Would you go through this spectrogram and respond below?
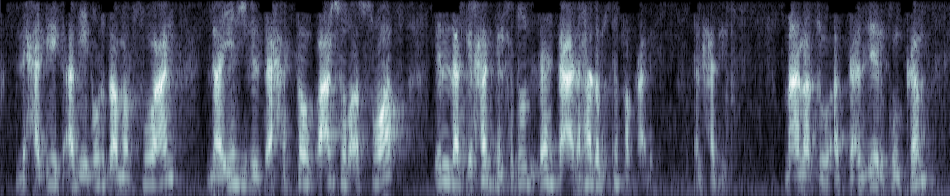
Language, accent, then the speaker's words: Arabic; Saudi Arabia; هنا عندنا في المملكة العربية السعودية لو سرق نقطع يده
